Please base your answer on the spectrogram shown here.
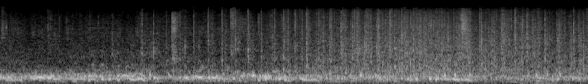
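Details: Flock of domestic pigeons giving overlapping low coos, a murmuring, wavering drone of repeated rolling phrases, with scattered clicks and wing or foot rustles.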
